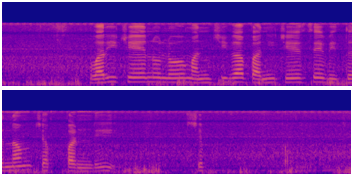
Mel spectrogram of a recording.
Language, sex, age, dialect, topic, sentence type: Telugu, male, 36-40, Telangana, agriculture, question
